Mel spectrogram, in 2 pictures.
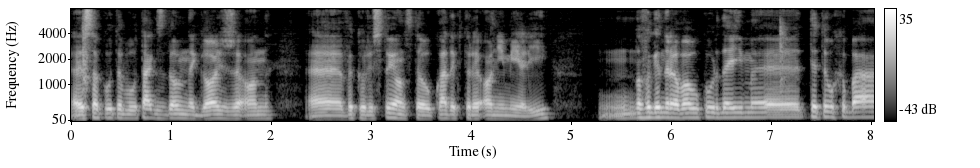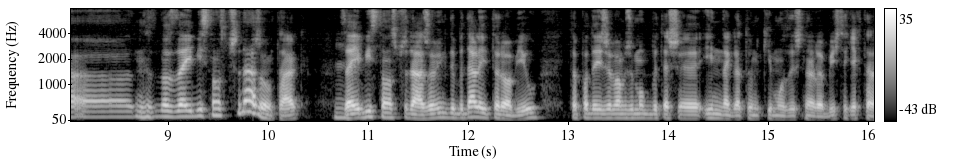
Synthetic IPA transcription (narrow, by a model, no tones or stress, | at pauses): sɔkuwt̪ɔbɘwt̪aɡzd̪ɔlnɘɡɔɕʐɛʔɔn | vɘkɔʐɘst̪ujɔnt̪st̪ɛukwad̪ɘk̚t̪uɾɛʔɔɲimʲjelʲi | nɔvɘɡɛnɛɾɔvawkuɾd̪ɛimt̪ɘt̪uwxɘba | nɔzːajebʲist̪ɔ̃w̃spʂɛd̪aʐɔ̃w̃t̪ak | zajebʲist̪ɔ̃w̃spʂɛd̪aʐɔ̃w̃iɡ̚d̪ɘbɘd̪alɛjt̪ɔɾɔbʲiw | t̪ɔpɔd̪ɛjʐɛvamʐɛmuɡ̚bɘt̪ɛʂʔinːɛɡat̪uŋkʲimuzɘt͡ʂnɛɾɔbʲit͡ɕt̪akʲjakt̪ɔ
